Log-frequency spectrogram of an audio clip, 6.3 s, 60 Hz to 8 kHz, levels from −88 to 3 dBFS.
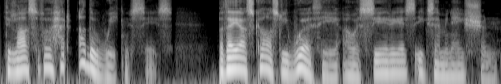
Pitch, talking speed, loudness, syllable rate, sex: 115 Hz, 115 wpm, -20 LUFS, 5.2 syllables/s, male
